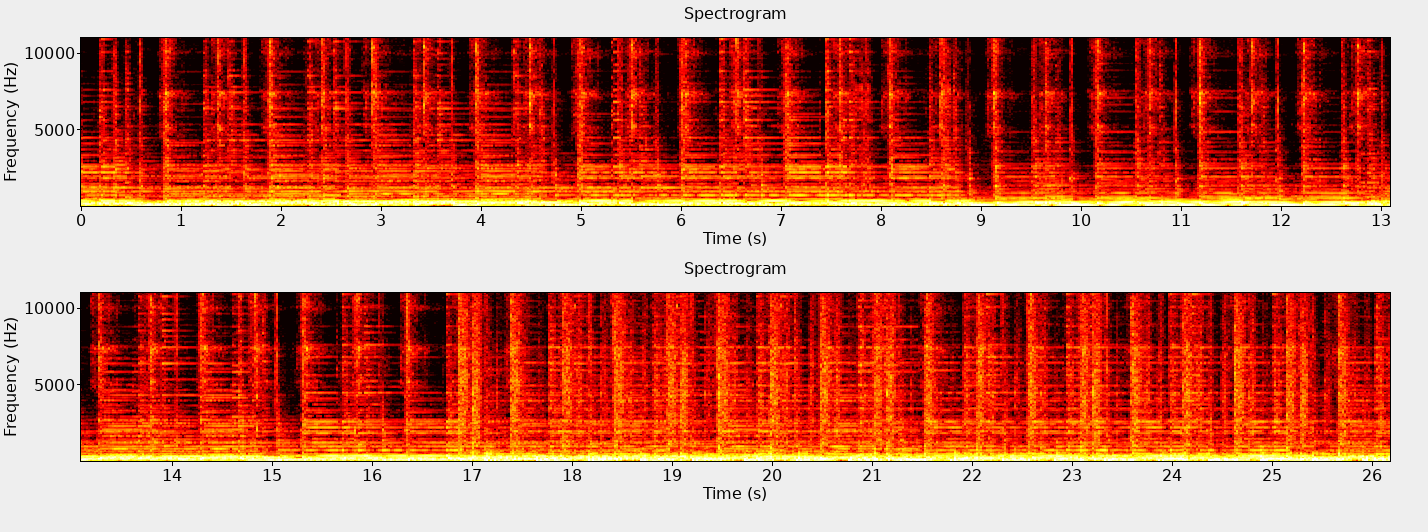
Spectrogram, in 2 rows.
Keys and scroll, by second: 4.7 ctrl+=, 13.1 ctrl+-, 21.7 ctrl+=, 24.7 ctrl+=.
